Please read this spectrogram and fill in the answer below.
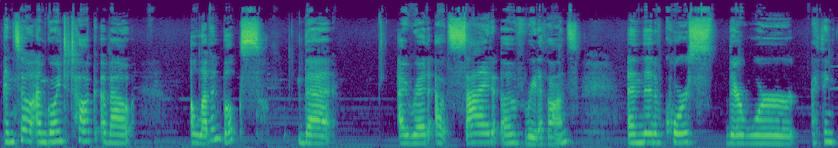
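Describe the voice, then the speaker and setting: A woman's voice: fairly high pitch, darkish tone. A woman hosting a book vlog, talking in a casual, chatty style with informal, emphatic asides. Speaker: book reviewer and channel host. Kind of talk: casual chatty video monologue.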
